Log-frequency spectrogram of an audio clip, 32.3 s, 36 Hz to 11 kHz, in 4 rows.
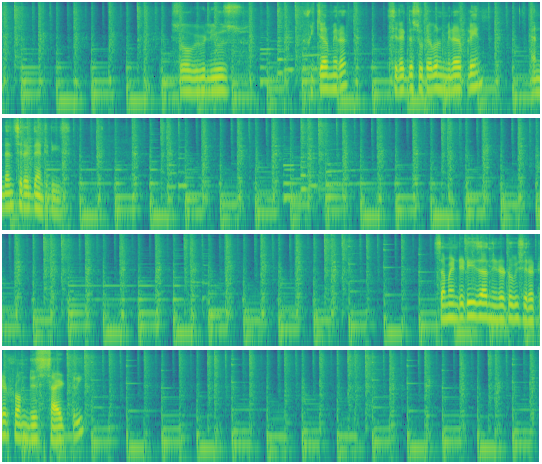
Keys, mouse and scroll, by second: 0.1 click, 0.8 scroll down 2, 1.6 scroll up 2, 2.2 middle click, 3.5 click, 4.8-5.5 scroll down 2, 7.7 middle click, 8.4-8.9 scroll down 2, 10.2 scroll down 2, 10.5-11.1 scroll up 2, 11.5 scroll down 2, 12.3 scroll up 2, 14.7 scroll up 1, 15.1 scroll down 1, 16.3-18.1 scroll down 1, 19.8-21.3 scroll up 2, 24.3-25.5 scroll down 2, 26.8 click, 28.2 scroll up 2, 29.4 middle click, 31.6 scroll down 2.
